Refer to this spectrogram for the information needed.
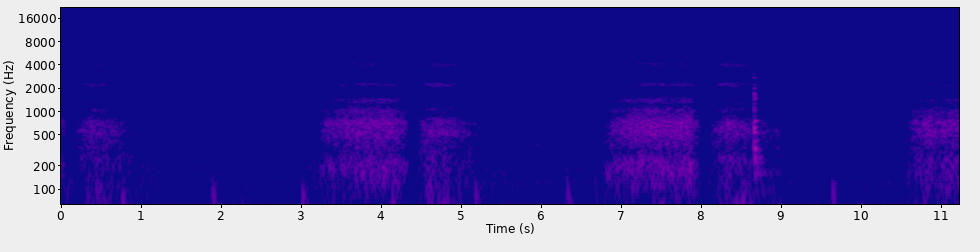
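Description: Rough, snorting breath noises in regular paired cycles, about 17 breaths a minute, over steady background noise: snoring during sleep.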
